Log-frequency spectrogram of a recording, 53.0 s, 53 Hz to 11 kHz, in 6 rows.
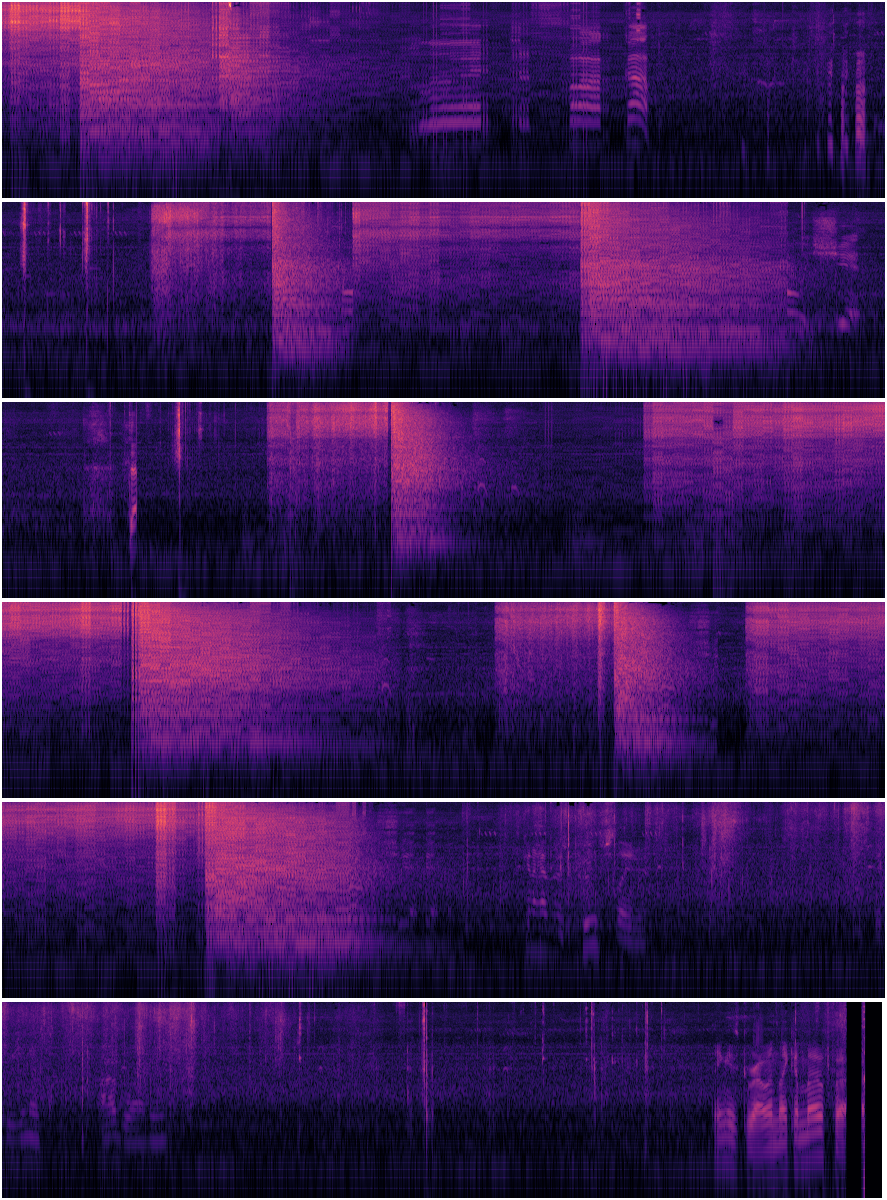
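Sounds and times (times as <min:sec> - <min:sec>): firework hissing bursts: 0:00.0 - 0:03.5, 0:10.3 - 0:15.8, 0:20.3 - 0:22.7, 0:24.0 - 0:30.5, 0:31.4 - 0:39.4
firework sharp pops: 0:00.0 - 0:03.7, 0:09.0 - 0:16.8, 0:20.3 - 0:23.3, 0:24.0 - 0:30.5, 0:31.4 - 0:40.0.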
